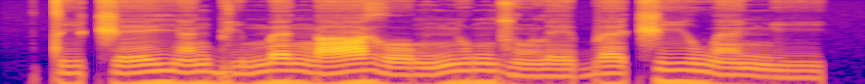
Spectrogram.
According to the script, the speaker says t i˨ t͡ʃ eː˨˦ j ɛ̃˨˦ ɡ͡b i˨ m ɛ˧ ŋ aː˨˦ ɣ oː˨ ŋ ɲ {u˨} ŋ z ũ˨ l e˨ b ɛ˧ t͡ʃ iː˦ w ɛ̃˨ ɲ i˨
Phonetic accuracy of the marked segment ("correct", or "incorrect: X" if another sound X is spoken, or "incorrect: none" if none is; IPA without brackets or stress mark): incorrect: u˦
